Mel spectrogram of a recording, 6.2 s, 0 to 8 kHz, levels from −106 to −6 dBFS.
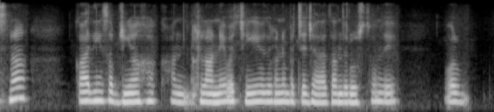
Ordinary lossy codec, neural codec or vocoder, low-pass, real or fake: none; none; 7.2 kHz; real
